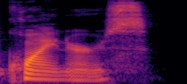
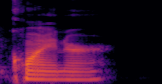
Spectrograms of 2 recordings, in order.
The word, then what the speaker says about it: Quiner: Also, that is how the last name is pronounced. I checked with John Bass, president, director, and historian of the Ingalls Wilder Lane Historic Alliance, located in Shreveport, Louisiana. I also checked with a descendant of the Quiners who has the last name Quiner. He told me it rhymes with Weiner.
